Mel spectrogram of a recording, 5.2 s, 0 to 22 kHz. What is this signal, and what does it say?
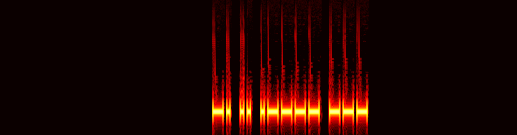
Morse code, heard as a keyed tone, about 34 wpm, 700 Hz. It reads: NI1O
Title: USA Call Signs - 4 Characters - 35wpm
